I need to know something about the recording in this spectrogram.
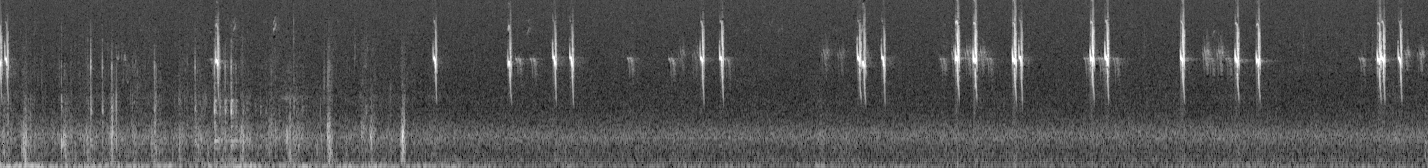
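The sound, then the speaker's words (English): Sharp, high-pitched calls of two wild birds sitting close together in a treetop, drawn closer by a playback of their call, ring out in short bursts, often in quick pairs or triplets, spaced irregularly over a soft steady hum. No one speaks. “I just did a playback of that call and got the birds closer, and I'm going to try to record again.”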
